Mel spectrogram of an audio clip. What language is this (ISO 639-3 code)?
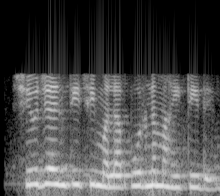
mar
